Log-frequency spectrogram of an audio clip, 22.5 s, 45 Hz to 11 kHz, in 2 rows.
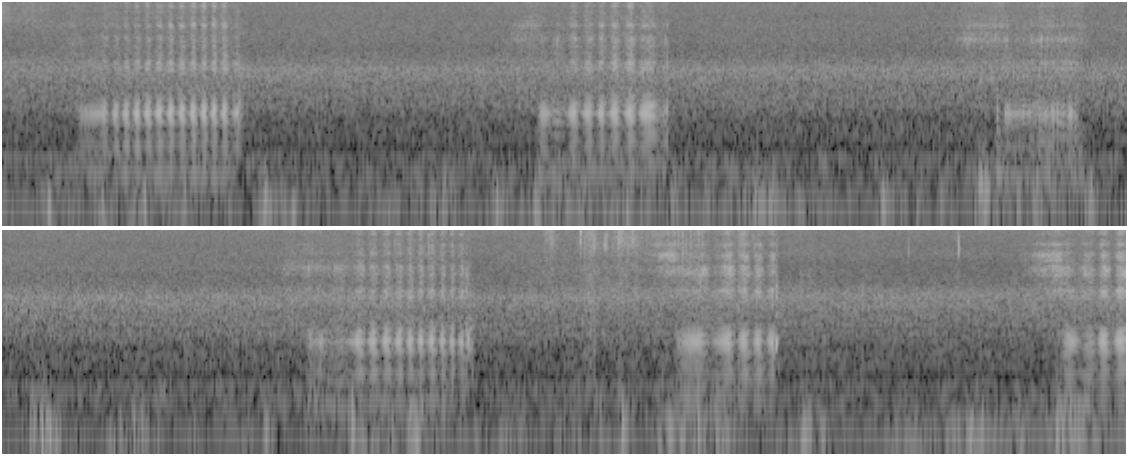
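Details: A 1½-year-old female pug sleeping soundly and snoring loudly: regular buzzy, rasping snores, about 16 a minute, over steady room hum.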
